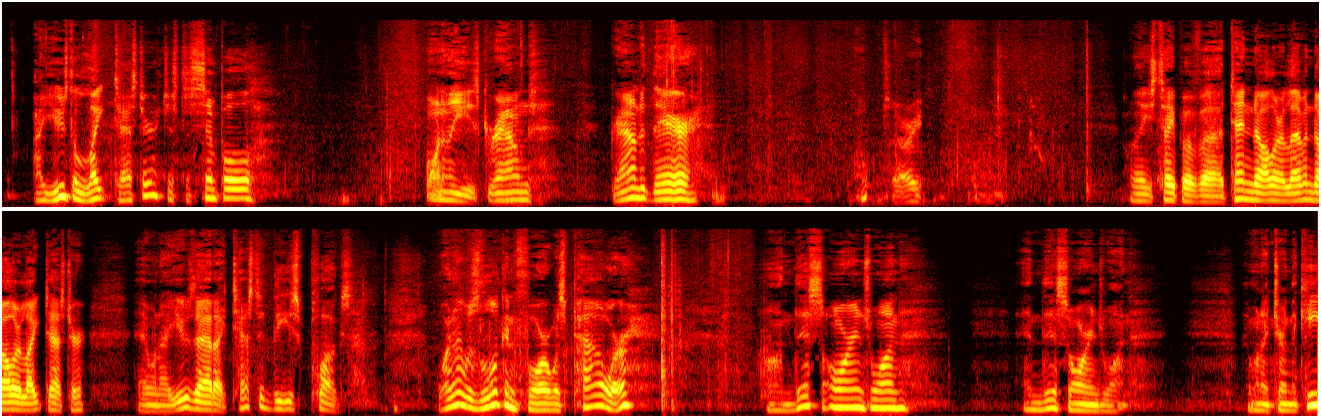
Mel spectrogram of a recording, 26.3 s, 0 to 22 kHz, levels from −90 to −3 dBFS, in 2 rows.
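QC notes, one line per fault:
No faults found on this pass; nothing to log.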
